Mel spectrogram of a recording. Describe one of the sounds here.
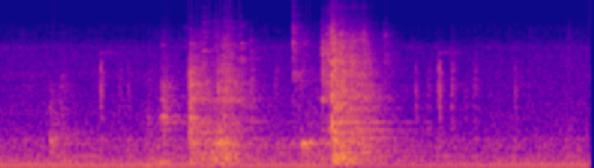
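A metal ramp clanks down onto a wooden deck.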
